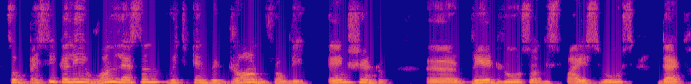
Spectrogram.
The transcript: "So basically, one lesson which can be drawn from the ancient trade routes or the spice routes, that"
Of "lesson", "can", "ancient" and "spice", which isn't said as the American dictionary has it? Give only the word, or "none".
none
